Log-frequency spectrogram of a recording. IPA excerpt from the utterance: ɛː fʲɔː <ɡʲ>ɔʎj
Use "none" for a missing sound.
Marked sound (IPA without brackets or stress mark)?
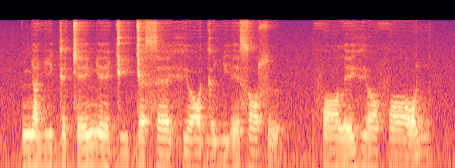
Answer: ɡʲ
